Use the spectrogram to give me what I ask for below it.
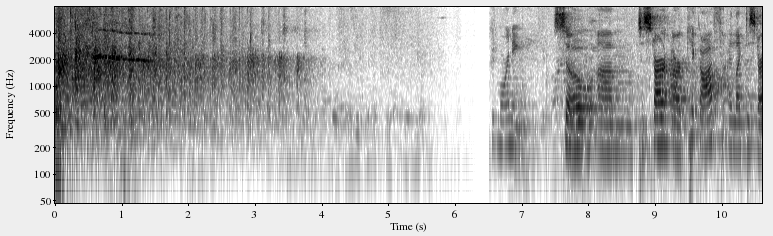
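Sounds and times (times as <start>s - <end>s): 
audience applause: 0.0s - 4.0s
speech: 6.8s - 10.6s.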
